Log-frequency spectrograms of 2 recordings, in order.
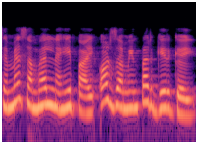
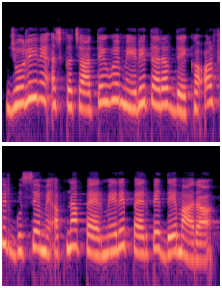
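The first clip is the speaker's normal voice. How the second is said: ordinary delivery, nothing marked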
